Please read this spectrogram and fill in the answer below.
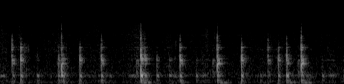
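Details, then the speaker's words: Land Rover Series 3 gearbox during overhaul, hub in neutral, first gear rocked by hand: light irregular metallic clicks, about 1/8-inch play at the baulk ring notches. A stuck baulk ring is suspected and is expected to free up once assembled. Synchro baulk ring backlash. "You can hear this sort of backlash. Well, that's the notches for the bulk ring."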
